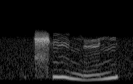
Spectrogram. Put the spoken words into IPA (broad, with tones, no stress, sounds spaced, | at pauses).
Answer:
t͡ɕʰ i˥˩ ŋ y˧˥ n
